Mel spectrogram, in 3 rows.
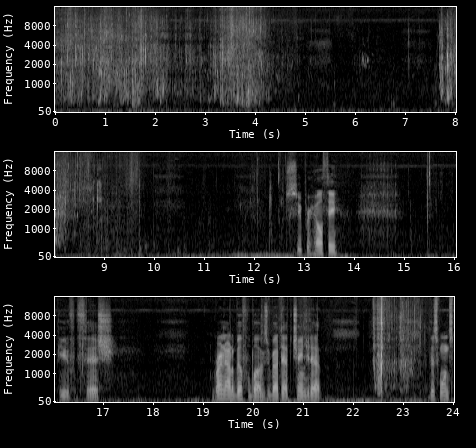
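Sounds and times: fish splashing in water: 0:00.0 - 0:05.0, 0:07.6 - 0:08.9, 0:22.4 - 0:23.4.

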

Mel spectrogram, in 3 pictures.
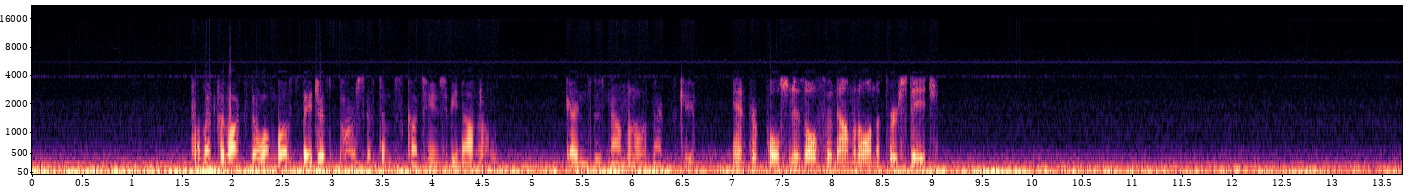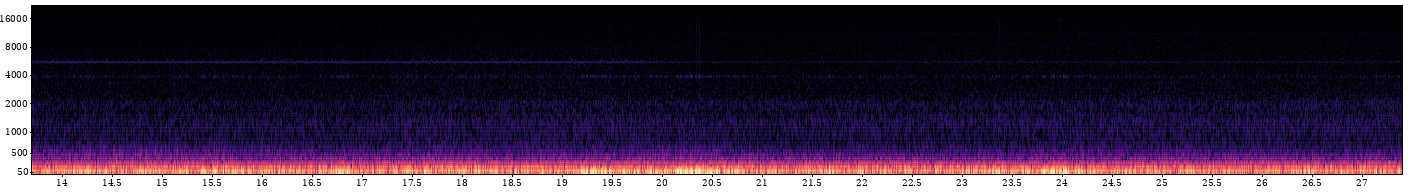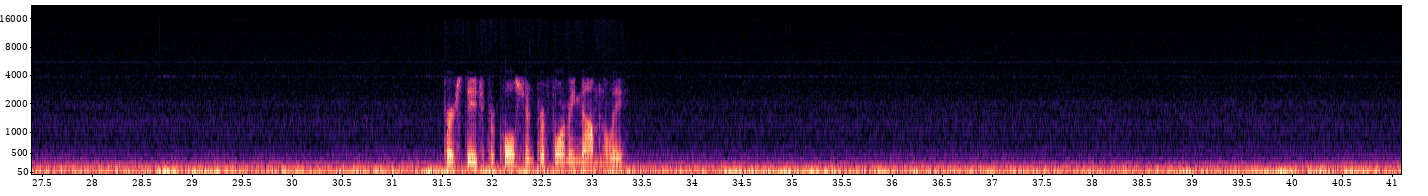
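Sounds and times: rocket engines rumbling: 0:00.0 - 0:10.2, 0:31.4 - 0:33.4.

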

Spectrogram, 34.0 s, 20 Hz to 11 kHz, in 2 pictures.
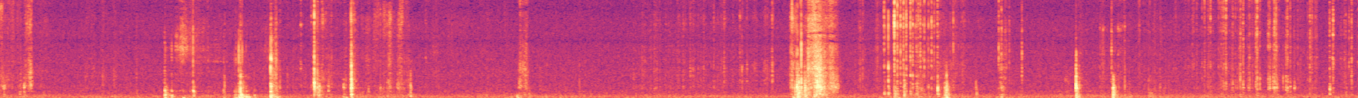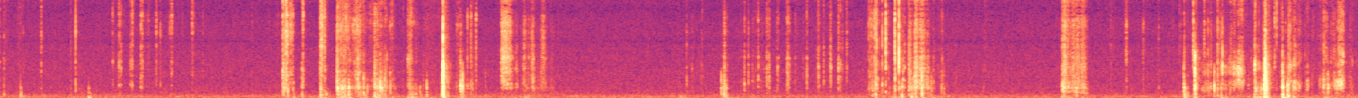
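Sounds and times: paper rustling: 0:08.1 - 0:10.5, 0:20.5 - 0:23.8, 0:31.8 - 0:33.9.

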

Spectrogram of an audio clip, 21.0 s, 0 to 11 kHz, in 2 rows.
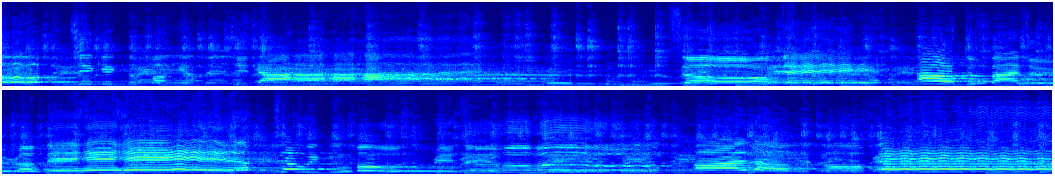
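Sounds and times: doo-wop vocal group singing: 0:00.0 - 0:21.0
stepping bass line: 0:00.0 - 0:21.0.

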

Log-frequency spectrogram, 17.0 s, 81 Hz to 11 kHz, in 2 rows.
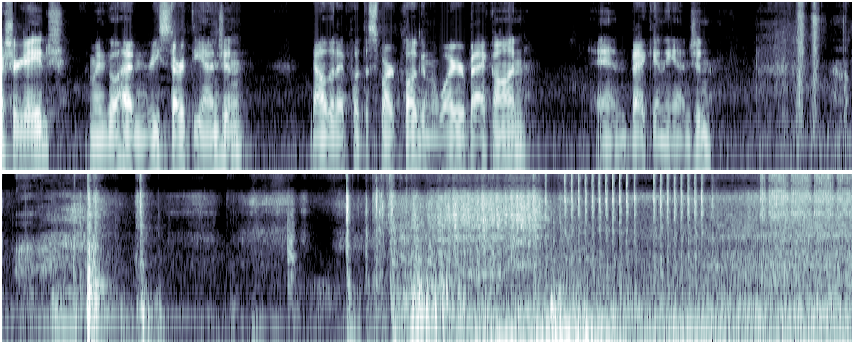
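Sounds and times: truck engine cranking and idling: 0:11.8 - 0:17.0.

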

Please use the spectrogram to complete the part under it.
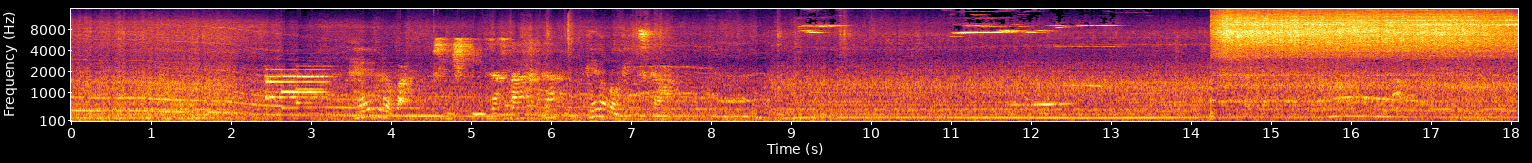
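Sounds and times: bus engine hum: 0:00.0 - 0:18.0
compressed air hiss: 0:14.2 - 0:18.0.

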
